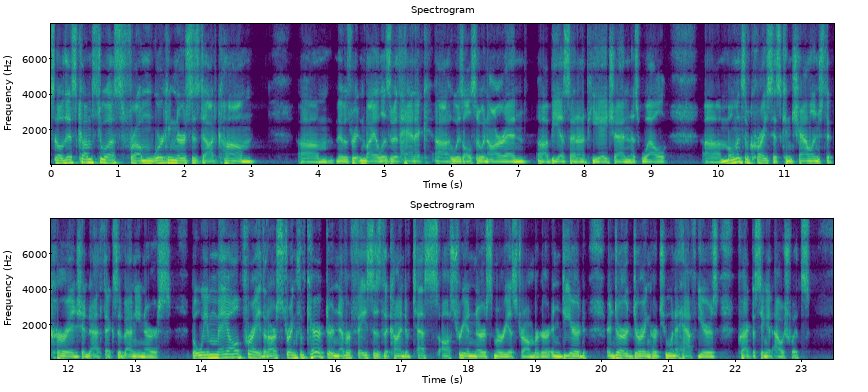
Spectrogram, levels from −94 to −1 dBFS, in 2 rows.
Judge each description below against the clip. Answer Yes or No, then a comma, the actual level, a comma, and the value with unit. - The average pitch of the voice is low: Yes, low, 125 Hz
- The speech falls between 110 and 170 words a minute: No, average, 185 wpm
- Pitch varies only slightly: No, average, 4.6 semitones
